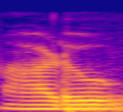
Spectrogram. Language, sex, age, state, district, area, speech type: Telugu, male, 18-30, Andhra Pradesh, West Godavari, rural, read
